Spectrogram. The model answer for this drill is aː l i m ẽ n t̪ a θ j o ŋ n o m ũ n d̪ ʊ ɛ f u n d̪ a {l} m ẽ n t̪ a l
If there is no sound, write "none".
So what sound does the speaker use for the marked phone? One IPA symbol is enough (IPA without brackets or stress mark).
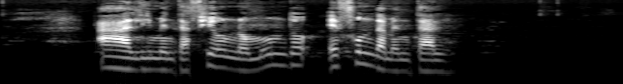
none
